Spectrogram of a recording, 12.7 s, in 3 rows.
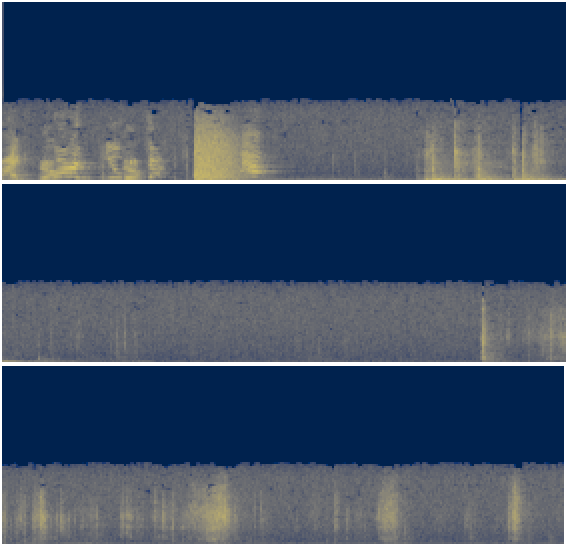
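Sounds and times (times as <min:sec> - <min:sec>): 
gunshot: 0:01.4 - 0:02.0
heavy knocks and thuds: 0:03.1 - 0:04.9.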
